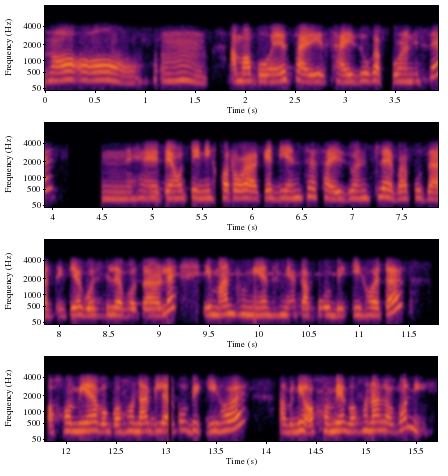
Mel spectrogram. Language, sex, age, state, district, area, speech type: Assamese, female, 30-45, Assam, Charaideo, rural, conversation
